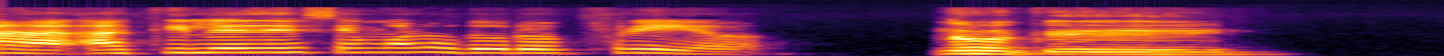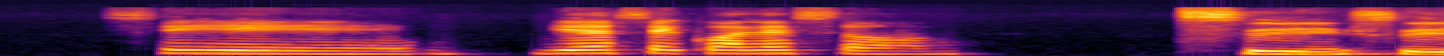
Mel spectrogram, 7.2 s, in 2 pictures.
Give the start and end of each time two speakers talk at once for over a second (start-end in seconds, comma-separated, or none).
none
